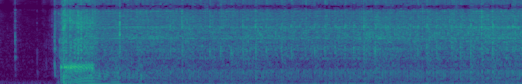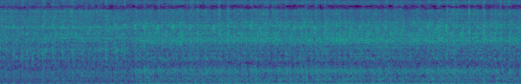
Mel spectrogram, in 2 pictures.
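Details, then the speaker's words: Ryobi string trimmer that wouldn't start, after a second ultrasonic carburetor cleaning with no adjustments: starts straight away and settles to a smooth, even buzz with no stumbling or surging. Runs properly. "The carb now seems to be working like it should without having to make any adjustments."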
